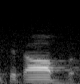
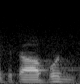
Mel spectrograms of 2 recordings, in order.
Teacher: And also, it should be remembered that in the case of waqf, when we stop at a word, in the case of waqf, this pronunciation of noon is dropped. You do not pronounce the noon at the time you are stopping at the word. · Shown in: first take · So if you happen to stop here, you will say kitab.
